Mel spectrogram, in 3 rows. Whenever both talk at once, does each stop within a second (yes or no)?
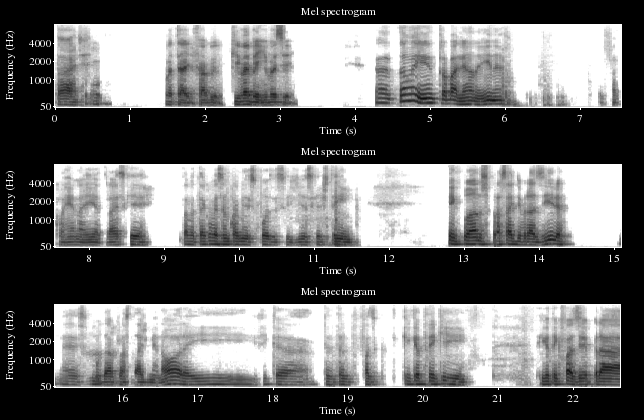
yes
